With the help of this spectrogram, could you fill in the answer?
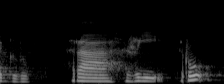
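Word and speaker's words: ル: Katakana ru, pronounced as ru, ru, ru.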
